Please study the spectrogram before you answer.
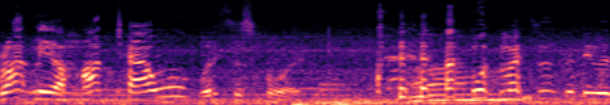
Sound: laughs

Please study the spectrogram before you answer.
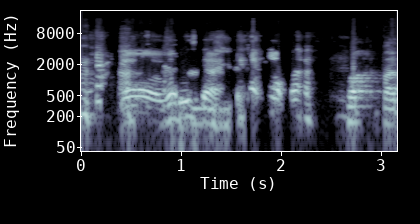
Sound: laughter

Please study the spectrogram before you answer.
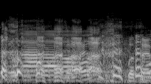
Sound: all laughing

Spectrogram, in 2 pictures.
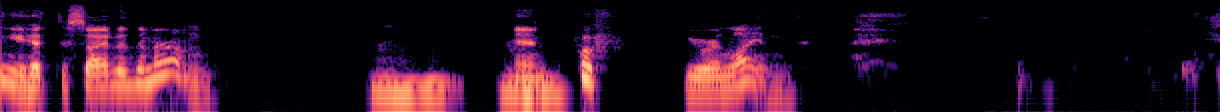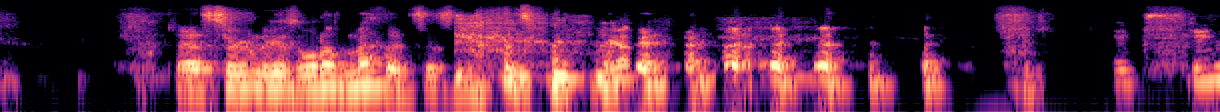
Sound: everyone laughs

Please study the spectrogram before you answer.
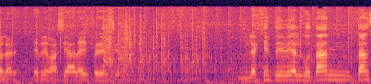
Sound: nuts rattle

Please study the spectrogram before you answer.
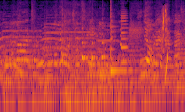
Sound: can't stop laughing

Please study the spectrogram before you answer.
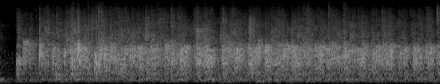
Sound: audience clapping

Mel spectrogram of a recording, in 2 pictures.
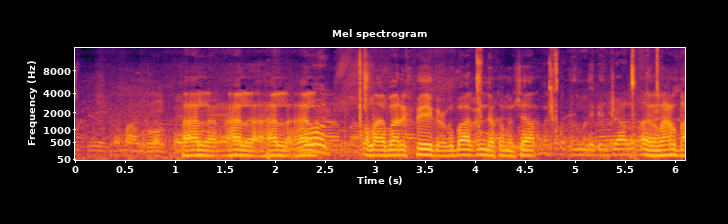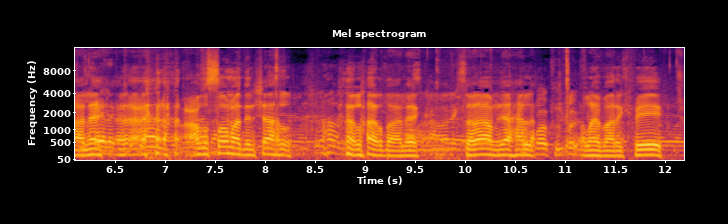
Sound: Arabic

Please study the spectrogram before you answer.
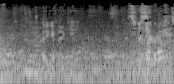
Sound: voiceover

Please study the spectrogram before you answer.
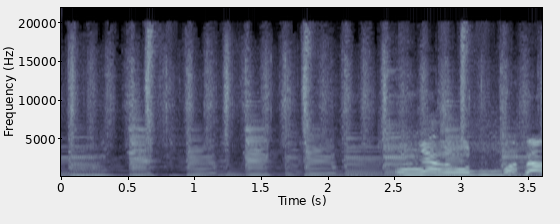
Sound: speaks russian

